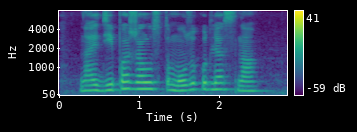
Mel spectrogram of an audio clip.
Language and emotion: Russian, neutral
